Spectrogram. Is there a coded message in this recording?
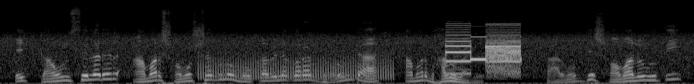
Yes: caller ID data burst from 2.0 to 5.2 s, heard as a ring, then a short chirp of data, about 1200 baud, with speech in Bangla.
